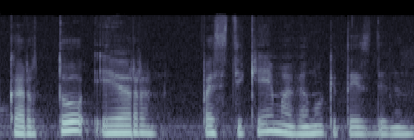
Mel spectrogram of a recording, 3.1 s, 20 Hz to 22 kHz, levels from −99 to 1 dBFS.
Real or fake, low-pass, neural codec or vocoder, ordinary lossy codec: real; 14.4 kHz; none; MP3, 96 kbps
